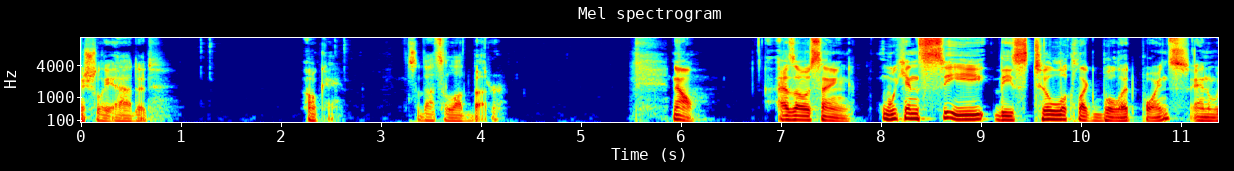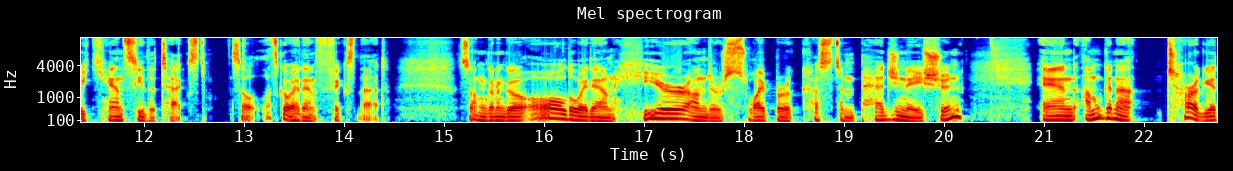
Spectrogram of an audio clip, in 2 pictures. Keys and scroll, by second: 12.4 super+Tab.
